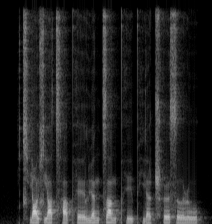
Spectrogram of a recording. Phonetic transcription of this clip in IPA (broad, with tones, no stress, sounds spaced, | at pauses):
t͡ɕʰ j ɑ˥˩ ʊ̯ ɕ j ä˥ t͡sʰ ä˨˩ pʰ e˧˥ ɪ̯ l ɥ ɛ˥ n t͡s a˥˩ n pʰ i˧˥ pʰ j ɛ˨˩ ʈ͡ʂʰ ɻ̩˥ s ɹ̩˧˥ ɻ u˧˥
